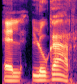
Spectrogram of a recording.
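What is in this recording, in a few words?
the Place, spanish, male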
